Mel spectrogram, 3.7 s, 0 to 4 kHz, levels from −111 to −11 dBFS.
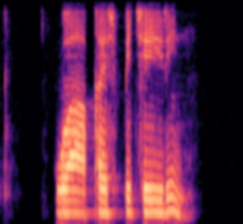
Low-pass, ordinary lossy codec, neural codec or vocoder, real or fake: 3.6 kHz; Opus, 64 kbps; vocoder, 44.1 kHz, 128 mel bands every 256 samples, BigVGAN v2; fake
